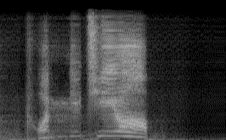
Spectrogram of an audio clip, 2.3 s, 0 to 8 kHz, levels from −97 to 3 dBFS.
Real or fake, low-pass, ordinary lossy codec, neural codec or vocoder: fake; 7.2 kHz; none; codec, 16 kHz, about 1 kbps, DyCAST, with the encoder's durations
